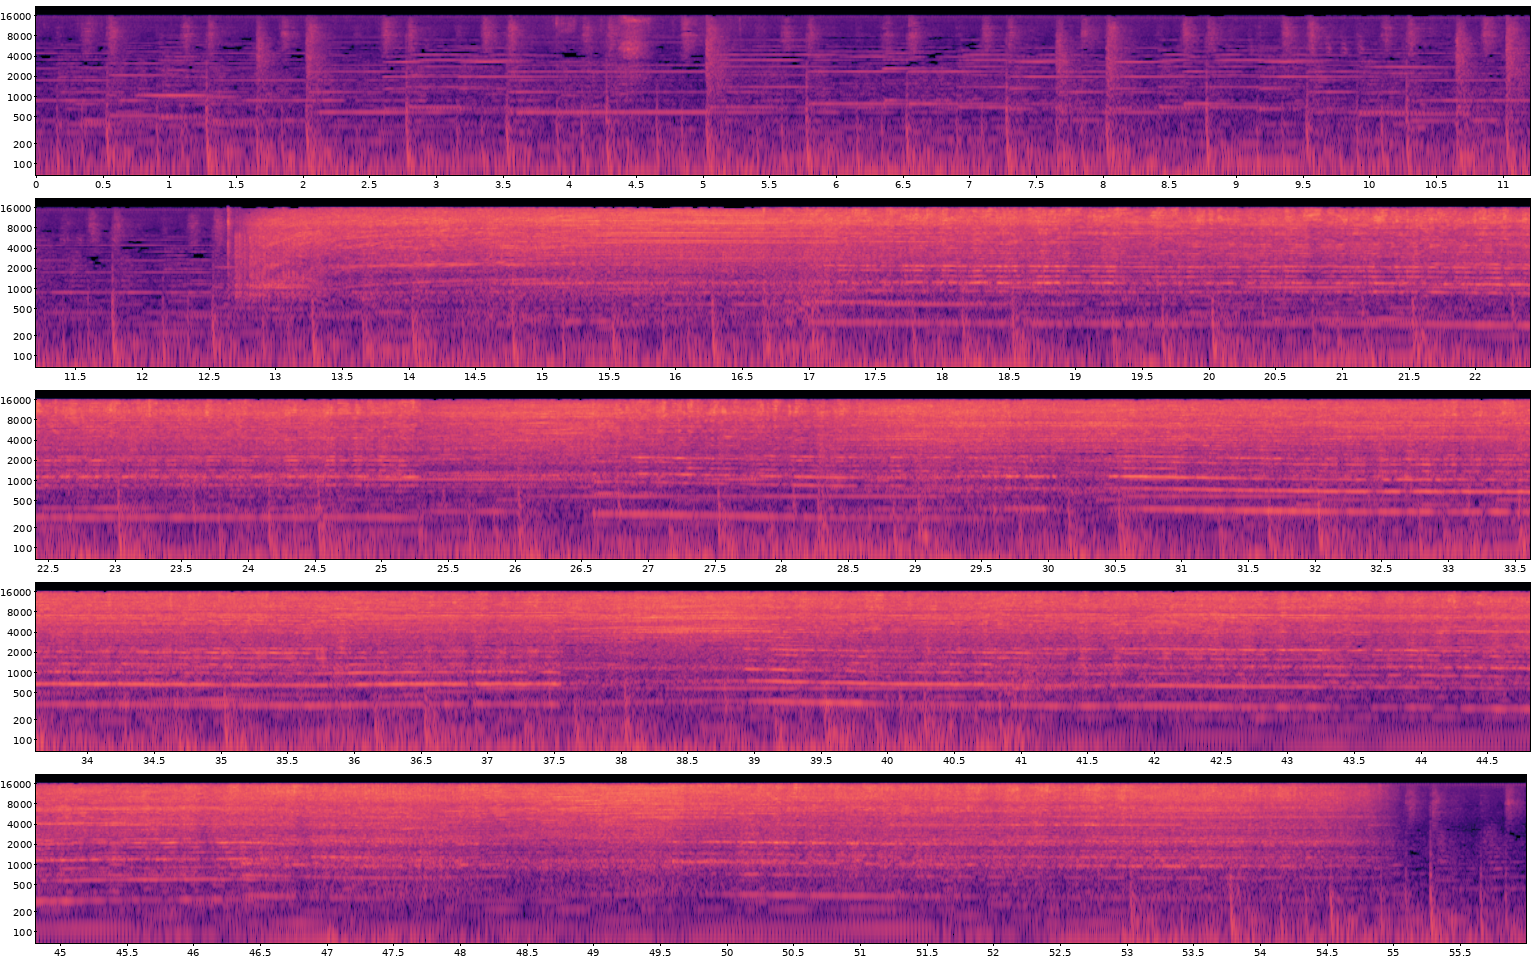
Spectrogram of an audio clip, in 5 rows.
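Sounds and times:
background music: 0:00.0 - 0:56.0
rotary tool grinding: 0:12.6 - 0:55.1.

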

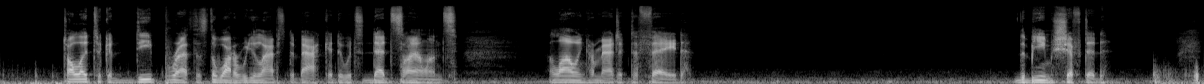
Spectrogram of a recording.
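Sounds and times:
low rumbling ambience: 0:00.0 - 0:12.0.

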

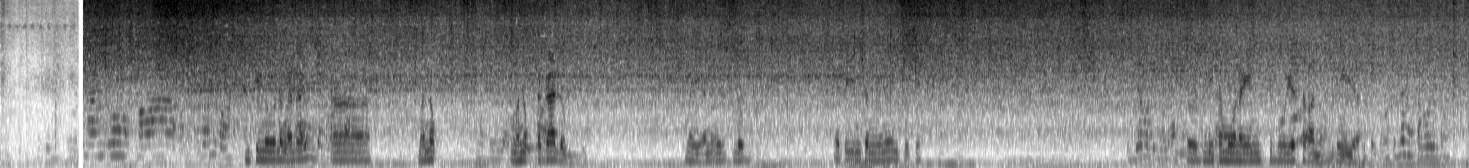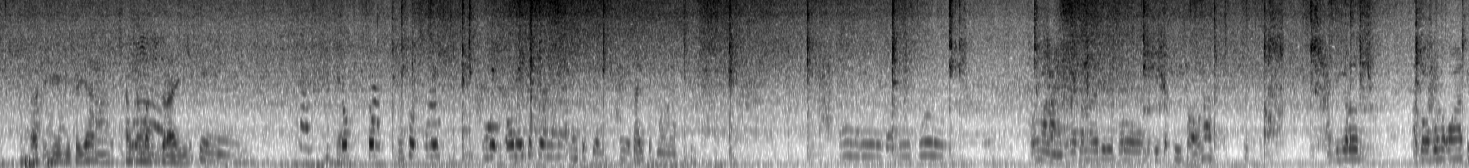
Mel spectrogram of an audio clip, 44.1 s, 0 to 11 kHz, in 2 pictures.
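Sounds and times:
chicken sizzling in a wok: 0:01.2 - 0:44.0.

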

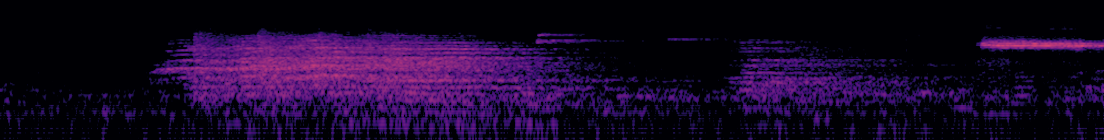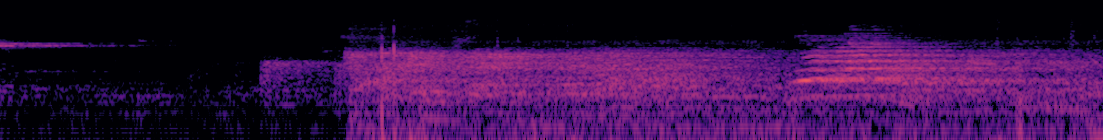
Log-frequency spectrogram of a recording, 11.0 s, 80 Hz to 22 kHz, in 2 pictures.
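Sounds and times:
crowd and hall noise: 0:05.9 - 0:11.0.

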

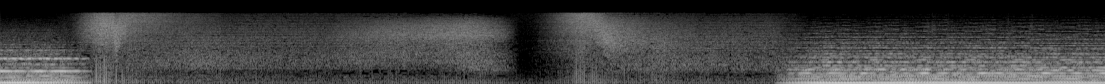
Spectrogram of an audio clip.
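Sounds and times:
loud hissing: 0:00.8 - 0:07.9.

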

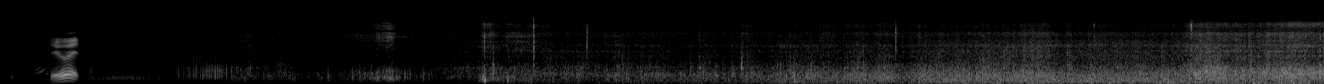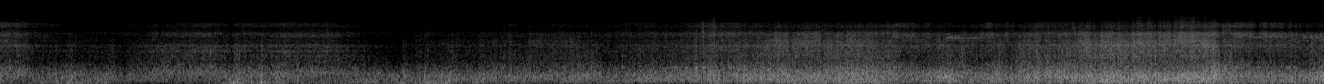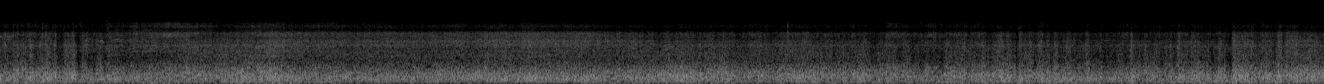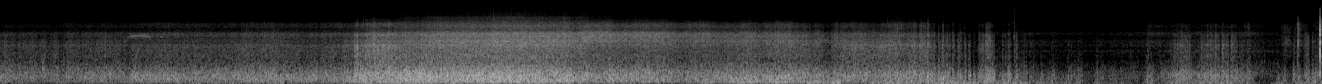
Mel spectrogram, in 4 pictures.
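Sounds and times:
skis scraping on packed snow: 0:01.8 - 0:52.9
wind rushing over microphone: 0:03.5 - 0:52.9.

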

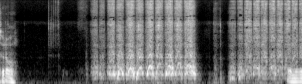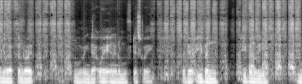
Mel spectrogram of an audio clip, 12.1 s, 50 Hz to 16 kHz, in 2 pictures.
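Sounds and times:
metal file rasping: 0:01.8 - 0:04.0, 0:04.6 - 0:07.6, 0:09.1 - 0:12.0.

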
